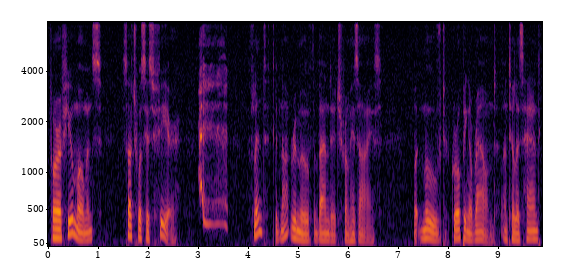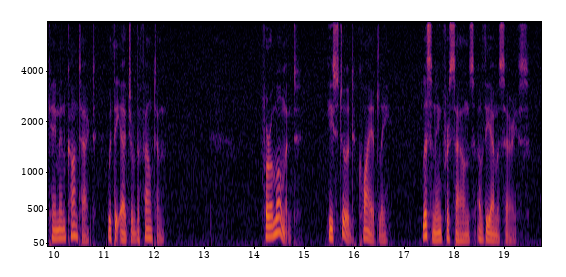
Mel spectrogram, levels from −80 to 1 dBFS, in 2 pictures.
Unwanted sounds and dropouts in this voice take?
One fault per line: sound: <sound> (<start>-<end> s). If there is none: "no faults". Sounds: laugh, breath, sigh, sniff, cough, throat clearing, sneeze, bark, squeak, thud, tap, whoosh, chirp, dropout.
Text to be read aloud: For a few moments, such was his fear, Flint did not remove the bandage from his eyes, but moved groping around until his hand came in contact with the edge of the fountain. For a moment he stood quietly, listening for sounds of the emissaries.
sound: laugh (3.0-3.6 s)
sound: dropout (4.5-4.6 s)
